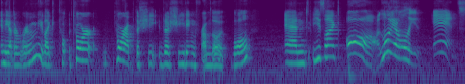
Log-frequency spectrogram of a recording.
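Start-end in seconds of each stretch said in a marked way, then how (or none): 6.9-9.3 pitched-up voice, exclaiming. Act out him tearing the sheeting from the wall in the other room, imitating Judy's dad. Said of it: "That's what he sounds like".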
